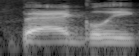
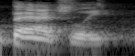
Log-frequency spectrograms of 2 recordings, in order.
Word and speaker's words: Badgley: he had a stellar season I signed Michael Bagley because bad I don't know how to say his name Michael Badgley that's how you say it signed him in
